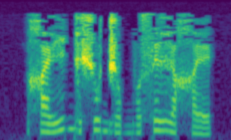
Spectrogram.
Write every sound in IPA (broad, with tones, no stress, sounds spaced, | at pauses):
χ ɛ˨ ɣ i˦ ɡ ɪ˨ ʃ u˦˨ d͡ʒ o˨ b o˨ s ɪ˦ ɣ ɪ˨ χ e˨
